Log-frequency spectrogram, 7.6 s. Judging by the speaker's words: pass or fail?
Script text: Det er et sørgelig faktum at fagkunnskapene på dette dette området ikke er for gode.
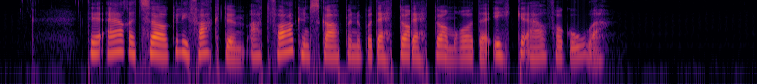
pass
